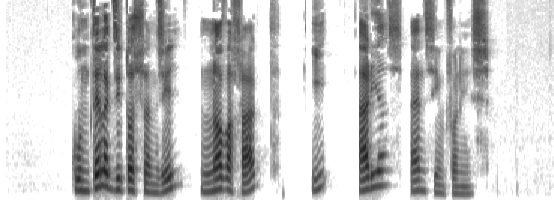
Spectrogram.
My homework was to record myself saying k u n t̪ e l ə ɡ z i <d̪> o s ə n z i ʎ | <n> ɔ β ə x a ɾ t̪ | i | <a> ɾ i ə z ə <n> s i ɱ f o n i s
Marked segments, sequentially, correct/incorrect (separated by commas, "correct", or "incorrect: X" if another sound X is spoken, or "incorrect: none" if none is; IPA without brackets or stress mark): incorrect: t̪, correct, correct, correct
